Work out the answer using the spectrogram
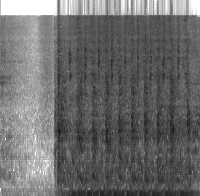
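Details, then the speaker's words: Abandoned Tigershark jet ski pulled from bushes, compression check: after a half-second pause, strong even cranking chugs about eight a second; compression good and equal, spark also present, carburetors next. Normal cranking compression. "this thing has compression and it sparks so we're going to check out the carburetors"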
